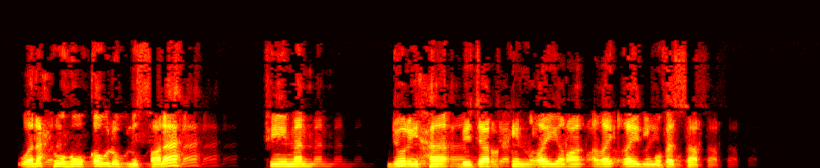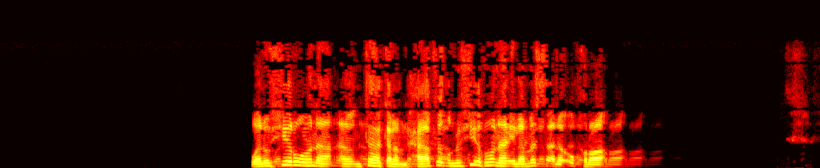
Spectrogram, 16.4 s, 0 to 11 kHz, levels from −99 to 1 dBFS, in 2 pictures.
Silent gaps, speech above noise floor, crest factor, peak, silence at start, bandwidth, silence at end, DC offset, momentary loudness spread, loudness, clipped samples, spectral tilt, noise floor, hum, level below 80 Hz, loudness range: none; over 70 dB; 20 dB; -2 dBFS; 0.2 s; 8.6 kHz; 2 s; under 0.1%; 6 LU; -20 LUFS; under 0.1%; -6 dB/octave; under -90 dBFS; none; -70 dBFS; 7 LU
